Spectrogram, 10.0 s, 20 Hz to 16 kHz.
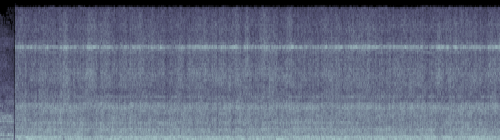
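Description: C-130J Super Hercules's Rolls-Royce AE 2100 turboprops running on the ground with propellers turning, a steady propeller drone with a thin high turbine whine above it.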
